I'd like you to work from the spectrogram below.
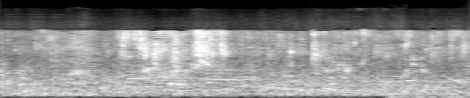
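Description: Running water as a car mechanic in a workshop in Accra, Ghana, washes motor oil off his hands: a continuous hissing splash under the tap that swells in the middle and keeps going with small surges.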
